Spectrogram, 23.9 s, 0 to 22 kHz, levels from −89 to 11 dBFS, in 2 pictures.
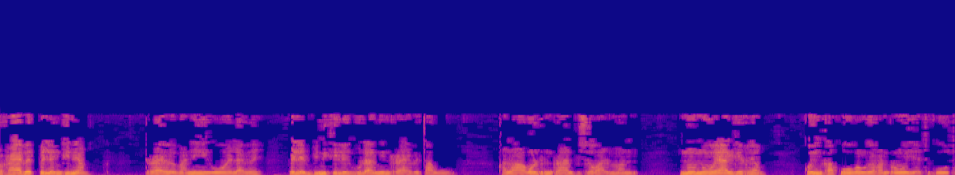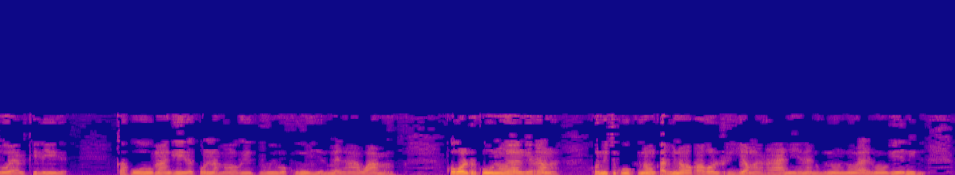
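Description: Speech throughout, carrying heavy AAC compression damage, likely from AAC-LC at a very low bitrate around 12 kbps: nothing above 7.7 kHz, so the spectrogram shows a flat ceiling with patchy holes below it. Sibilants sound fizzy and smeared, vowels dull and warbly.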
